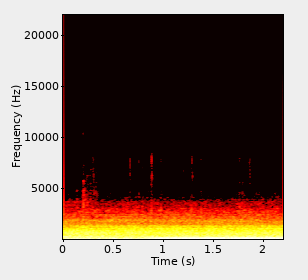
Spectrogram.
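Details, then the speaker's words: BMW E31 V8 cruising in fifth gear with a slight touch of throttle: steady low V8 exhaust drone with no rumble or boom underneath, sounding as it always has; normal cruise. "and so i did the same cruising slight touch of the throttle no that's perfectly normal absolutely normal just a sort of increase of the v8 verbal we can hear through the exhaust and throughout the rest of the car"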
